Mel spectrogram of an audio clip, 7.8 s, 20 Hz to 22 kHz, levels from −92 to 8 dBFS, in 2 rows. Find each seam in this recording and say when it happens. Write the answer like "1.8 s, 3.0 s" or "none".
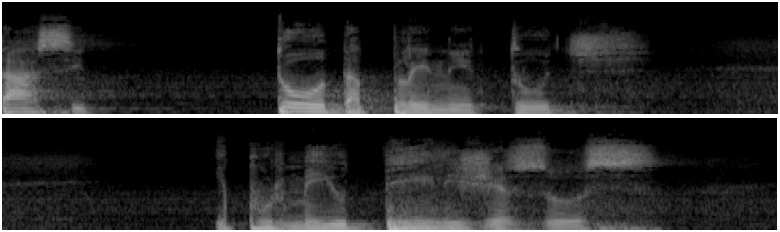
none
